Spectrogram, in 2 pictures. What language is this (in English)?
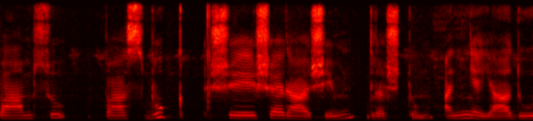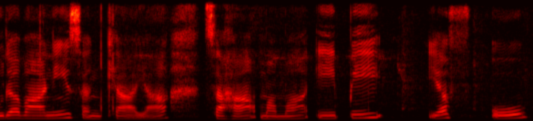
Sanskrit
